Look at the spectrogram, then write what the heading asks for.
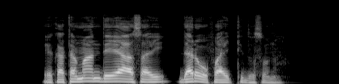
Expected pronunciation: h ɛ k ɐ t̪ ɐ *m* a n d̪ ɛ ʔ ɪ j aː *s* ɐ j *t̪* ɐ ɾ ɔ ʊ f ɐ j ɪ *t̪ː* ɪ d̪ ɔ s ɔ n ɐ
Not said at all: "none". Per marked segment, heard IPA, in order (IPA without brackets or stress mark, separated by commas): m, s, d̪, t̪ː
